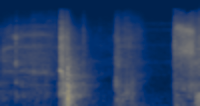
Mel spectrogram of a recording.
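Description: Cardboard packaging being handled: a light rub of cardboard, then one sharp knock about a third of the way in as a cardboard packing tray is pulled from the box and set down.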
